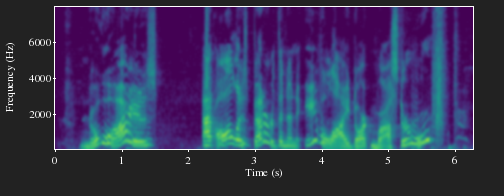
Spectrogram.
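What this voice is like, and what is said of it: Dog character voice. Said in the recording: “That's your dog dialect. Genius.”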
